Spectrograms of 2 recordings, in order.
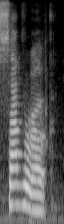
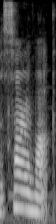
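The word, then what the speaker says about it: Sarevok: No, it's Savarok. Oh no, rather, Saravok. Sorry, I always say his name wrong.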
